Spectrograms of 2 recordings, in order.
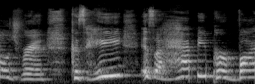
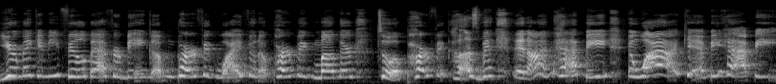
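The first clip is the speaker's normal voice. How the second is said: crying, sobbing, wounded and tearful tone. Retelling an argument in which a wife starts crying: imitating a woman crying. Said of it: "So she start crying".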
